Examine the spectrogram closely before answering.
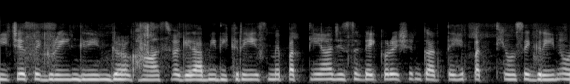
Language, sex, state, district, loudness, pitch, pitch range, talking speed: Hindi, female, Punjab, Pathankot, -17 LUFS, 230 Hz, 225-235 Hz, 210 wpm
